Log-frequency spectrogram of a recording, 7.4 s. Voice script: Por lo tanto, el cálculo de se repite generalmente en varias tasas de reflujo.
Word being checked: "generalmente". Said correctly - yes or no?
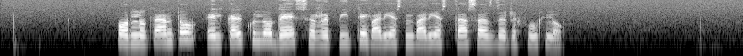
no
